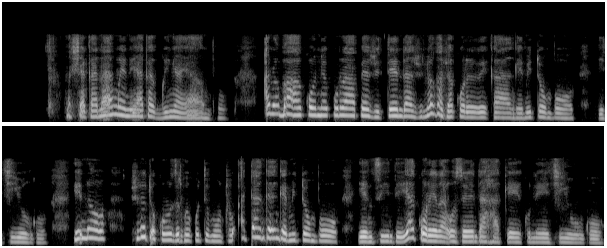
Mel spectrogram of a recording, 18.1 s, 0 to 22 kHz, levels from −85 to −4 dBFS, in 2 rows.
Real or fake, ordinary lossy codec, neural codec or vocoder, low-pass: fake; AAC, 32 kbps; codec, 16 kHz, 16 kbps, FunCodec, trained on LibriTTS, 50 frames a second; 7.2 kHz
